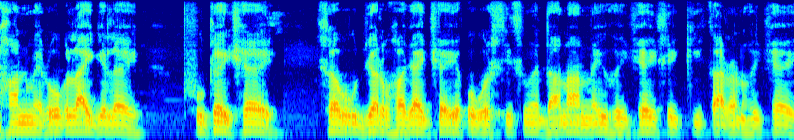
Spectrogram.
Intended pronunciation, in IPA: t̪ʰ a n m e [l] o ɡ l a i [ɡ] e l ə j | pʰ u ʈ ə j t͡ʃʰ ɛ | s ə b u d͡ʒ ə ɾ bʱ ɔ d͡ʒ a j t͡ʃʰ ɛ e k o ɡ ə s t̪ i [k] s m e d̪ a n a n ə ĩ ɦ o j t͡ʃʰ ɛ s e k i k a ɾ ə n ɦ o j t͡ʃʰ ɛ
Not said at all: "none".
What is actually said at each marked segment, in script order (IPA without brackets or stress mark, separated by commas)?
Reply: ɾ, ɡ, none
